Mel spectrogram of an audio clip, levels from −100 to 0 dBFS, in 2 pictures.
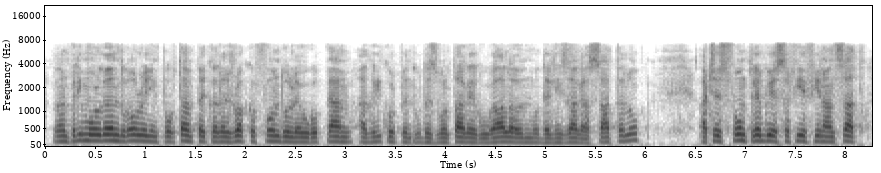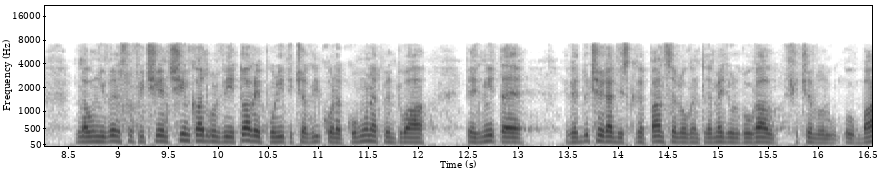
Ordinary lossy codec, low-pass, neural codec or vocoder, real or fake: none; 7.2 kHz; codec, 16 kHz, 4.8 kbps, FACodec; fake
